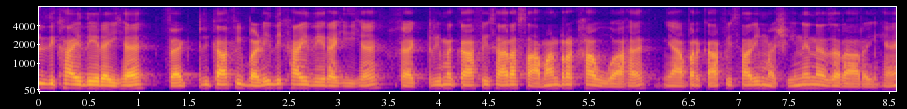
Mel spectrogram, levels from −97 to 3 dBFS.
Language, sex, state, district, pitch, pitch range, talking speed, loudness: Hindi, male, Maharashtra, Nagpur, 115 Hz, 105-125 Hz, 195 wpm, -18 LUFS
